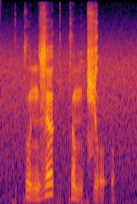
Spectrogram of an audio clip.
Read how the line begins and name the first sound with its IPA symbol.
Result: t̪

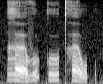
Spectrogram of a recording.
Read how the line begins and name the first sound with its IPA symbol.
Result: ɣ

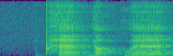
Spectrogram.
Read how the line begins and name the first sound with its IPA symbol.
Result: pʰ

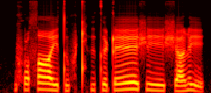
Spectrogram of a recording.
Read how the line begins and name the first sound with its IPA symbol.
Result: xʷ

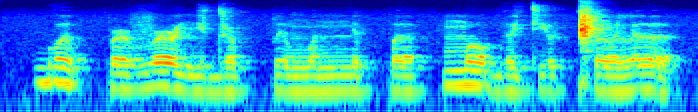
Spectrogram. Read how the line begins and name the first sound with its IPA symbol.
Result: ɡʷ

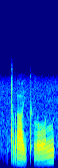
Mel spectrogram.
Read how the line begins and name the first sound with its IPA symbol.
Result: t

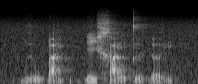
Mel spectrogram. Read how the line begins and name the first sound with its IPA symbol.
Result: ɓ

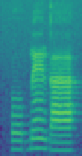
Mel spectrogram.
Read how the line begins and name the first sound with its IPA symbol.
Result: o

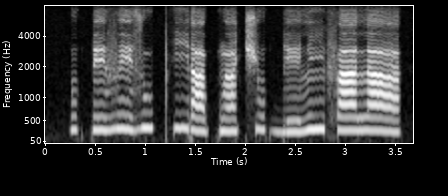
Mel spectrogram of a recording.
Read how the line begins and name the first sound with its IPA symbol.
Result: ʊ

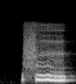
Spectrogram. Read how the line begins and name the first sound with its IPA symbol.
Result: f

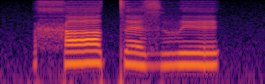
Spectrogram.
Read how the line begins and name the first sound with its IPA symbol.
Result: x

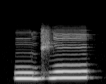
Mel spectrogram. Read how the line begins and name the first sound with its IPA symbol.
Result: ũ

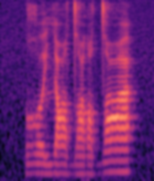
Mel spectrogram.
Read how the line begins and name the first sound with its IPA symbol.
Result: ʁʷ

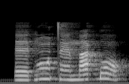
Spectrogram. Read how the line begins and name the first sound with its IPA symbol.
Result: ɛ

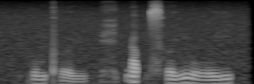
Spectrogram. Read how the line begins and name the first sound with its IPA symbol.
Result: kʷ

